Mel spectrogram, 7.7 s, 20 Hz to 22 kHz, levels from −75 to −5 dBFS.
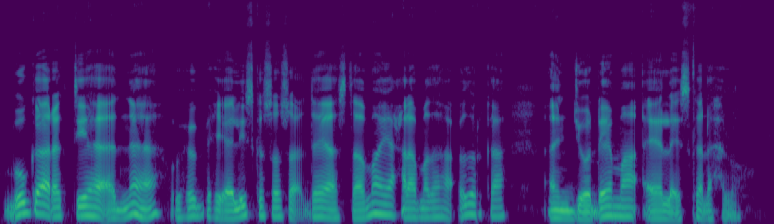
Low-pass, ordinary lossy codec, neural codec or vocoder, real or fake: none; none; none; real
